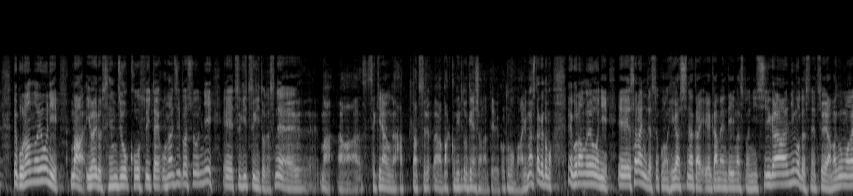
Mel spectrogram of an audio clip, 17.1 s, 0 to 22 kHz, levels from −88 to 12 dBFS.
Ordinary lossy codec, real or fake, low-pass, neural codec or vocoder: none; fake; none; codec, 16 kHz, 16 kbps, FreqCodec, smaller model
